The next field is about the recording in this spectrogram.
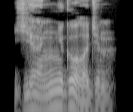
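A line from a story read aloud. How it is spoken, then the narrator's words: Strained mumble. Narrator (Russian): с трудом пробормотал я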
